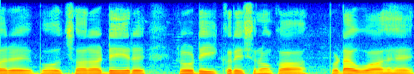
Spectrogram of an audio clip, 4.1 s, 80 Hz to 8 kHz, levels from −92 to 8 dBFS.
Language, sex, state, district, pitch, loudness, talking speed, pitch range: Hindi, male, Haryana, Charkhi Dadri, 160 Hz, -14 LUFS, 145 wpm, 160-165 Hz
